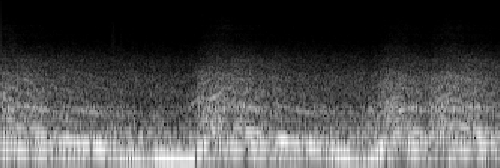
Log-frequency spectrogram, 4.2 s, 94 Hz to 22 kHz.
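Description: A British V8 GT car in the Forza Horizon 5 racing game, its engine revving in loud, sweeping rises and falls, a continuous growl that climbs and drops twice with no talk over it.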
